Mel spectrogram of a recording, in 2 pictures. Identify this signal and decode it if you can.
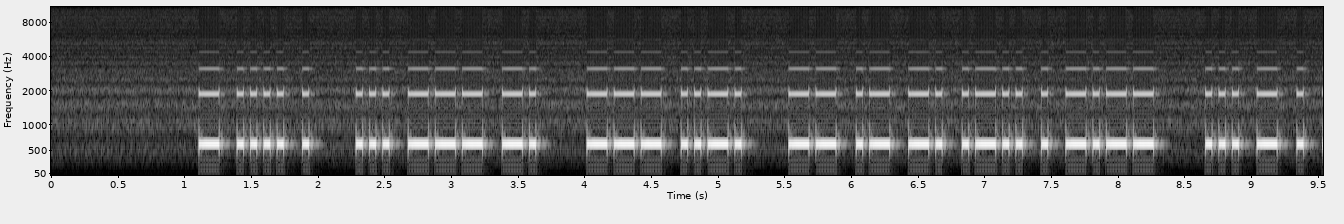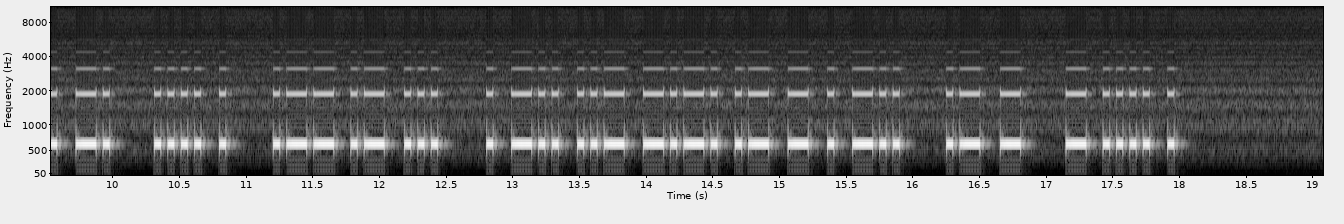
Morse code, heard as a keyed tone, hand-sent with a paddle, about 24 wpm, 620 Hz. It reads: THE SON OF MANLEY STEEN HE WAS EDUCATED AT THE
